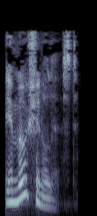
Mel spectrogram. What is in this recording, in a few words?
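"emotionalist", British English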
